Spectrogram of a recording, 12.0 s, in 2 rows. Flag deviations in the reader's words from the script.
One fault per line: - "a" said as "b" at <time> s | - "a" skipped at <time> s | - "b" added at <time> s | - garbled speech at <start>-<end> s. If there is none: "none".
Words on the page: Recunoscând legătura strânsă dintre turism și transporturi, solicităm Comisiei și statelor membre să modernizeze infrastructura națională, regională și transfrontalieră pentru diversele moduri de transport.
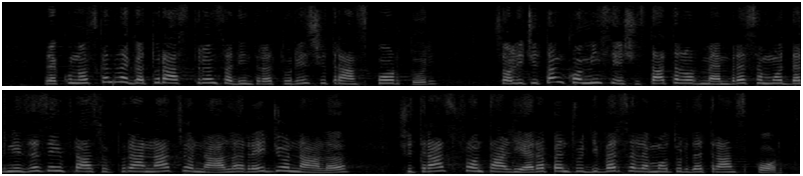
none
